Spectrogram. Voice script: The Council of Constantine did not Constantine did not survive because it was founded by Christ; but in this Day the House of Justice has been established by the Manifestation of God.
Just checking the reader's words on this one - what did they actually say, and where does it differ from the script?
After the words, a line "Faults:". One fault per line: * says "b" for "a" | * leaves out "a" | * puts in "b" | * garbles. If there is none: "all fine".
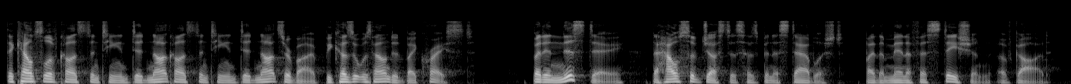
The Council of Constantine did not Constantine did not survive because it was founded by Christ; but in this Day the House of Justice has been established by the Manifestation of God.
Faults:
all fine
